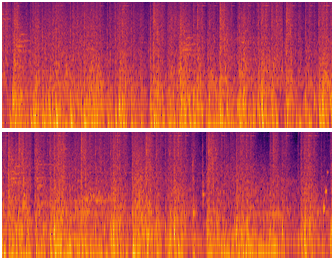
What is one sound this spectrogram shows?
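Rapid gunfire and small blasts crackle without pause.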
